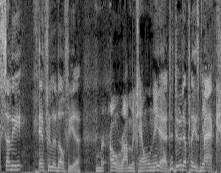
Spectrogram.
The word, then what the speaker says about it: McElhenney: How do you pronounce his last name? McElhenney.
